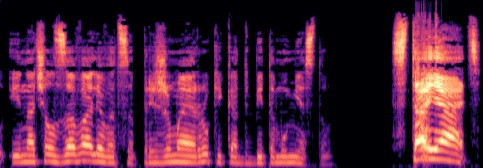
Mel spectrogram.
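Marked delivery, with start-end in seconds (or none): 3.9-4.8 loud, sharp bark; barking command. Acted. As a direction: snap a command to stop her. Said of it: "рявкнул я старухе".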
